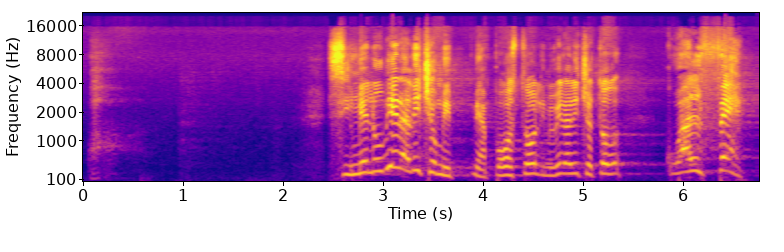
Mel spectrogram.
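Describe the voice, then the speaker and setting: Mexican pastor telling a lively testimony. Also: male voice, a little high. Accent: Mexican Spanish. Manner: storytelling, acts out voices of others. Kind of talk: sermon testimony. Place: church hall. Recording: reverberant church hall.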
